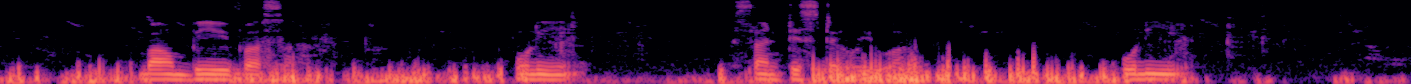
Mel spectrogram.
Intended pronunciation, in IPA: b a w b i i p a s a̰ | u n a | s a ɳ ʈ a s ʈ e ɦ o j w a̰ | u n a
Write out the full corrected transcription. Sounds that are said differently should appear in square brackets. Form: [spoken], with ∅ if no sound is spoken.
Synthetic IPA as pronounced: b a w b i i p a s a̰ | u n [i] | s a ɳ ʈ [i] s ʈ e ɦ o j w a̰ | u n [i]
